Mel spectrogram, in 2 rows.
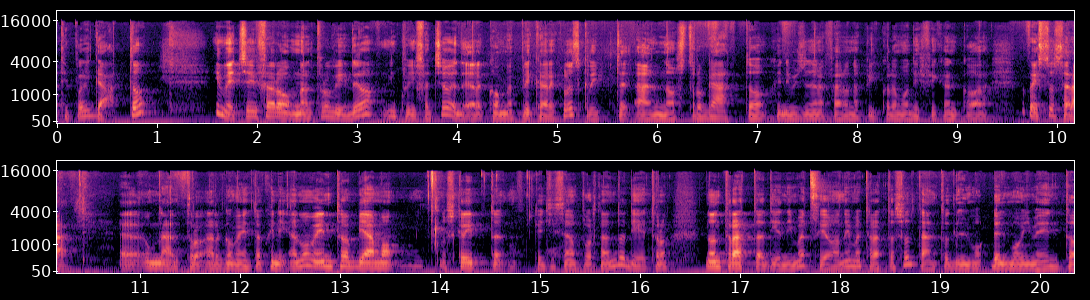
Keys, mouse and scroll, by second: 14.4 click, 15.5-16.1 scroll down 3, 18.0-20.0 scroll up 3, 20.0-20.3 scroll down 2.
